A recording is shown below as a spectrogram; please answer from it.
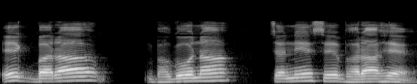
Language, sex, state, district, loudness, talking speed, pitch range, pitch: Hindi, male, Arunachal Pradesh, Longding, -14 LUFS, 100 wpm, 130-175 Hz, 150 Hz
